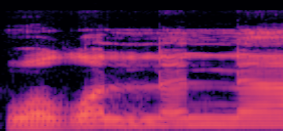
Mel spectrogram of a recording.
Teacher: وظللنا میں واو کو نرم سے ادا کریں گے، ضال کو موٹا ادا کریں گے، ضا یہ موٹا حرف ہے، اور لام کے ساتھ ملانا ہے، لام کے اوپر تشدید زور دیں گے۔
